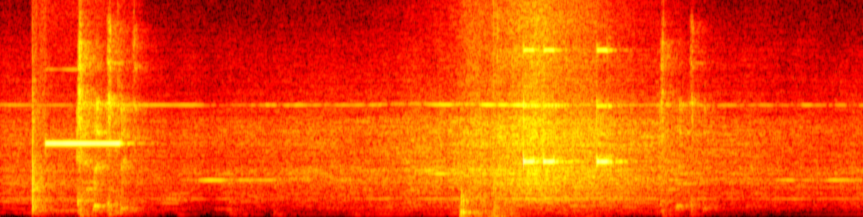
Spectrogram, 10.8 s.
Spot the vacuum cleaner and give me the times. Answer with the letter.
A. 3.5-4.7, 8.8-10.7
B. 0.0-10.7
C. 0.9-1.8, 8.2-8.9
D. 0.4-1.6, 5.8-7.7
B.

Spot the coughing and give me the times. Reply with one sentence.
The coughing can be heard from 0.9 to 1.8 s and from 8.2 to 8.9 s.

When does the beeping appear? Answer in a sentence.
The beeping can be heard from 0.4 to 1.6 s and from 5.8 to 7.7 s.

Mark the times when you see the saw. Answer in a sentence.
The saw can't be heard in this clip.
